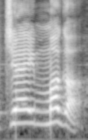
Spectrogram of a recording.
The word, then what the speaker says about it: JMuga: You just been mugged, right? So it's Jay Mugga.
